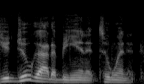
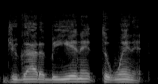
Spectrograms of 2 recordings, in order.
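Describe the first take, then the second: First: Said in the usual way. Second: Light imitation of a dad's thick Puerto Rican accent; a hint of Puerto Rican accent on the old saying. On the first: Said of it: "my point is". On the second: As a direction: quote dad in a mild Puerto Rican accent. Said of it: "thick Puerto Rican accent".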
